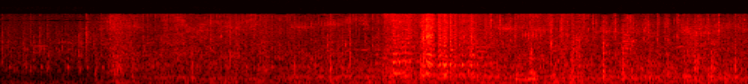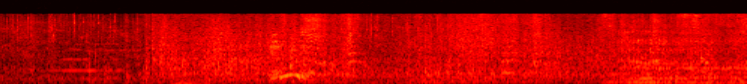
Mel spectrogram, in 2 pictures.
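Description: A wooden cart rumbles and rattles along a track.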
